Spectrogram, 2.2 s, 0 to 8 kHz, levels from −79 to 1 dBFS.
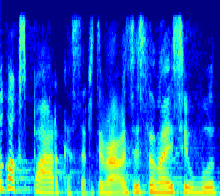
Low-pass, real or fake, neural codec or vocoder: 7.2 kHz; real; none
